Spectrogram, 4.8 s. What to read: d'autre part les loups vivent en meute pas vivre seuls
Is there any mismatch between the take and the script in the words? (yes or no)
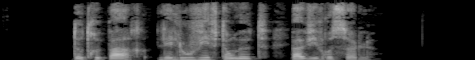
no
